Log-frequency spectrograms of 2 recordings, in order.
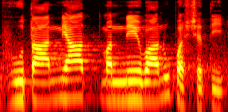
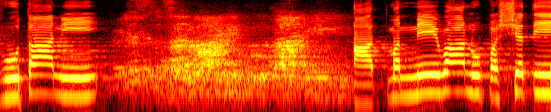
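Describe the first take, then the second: First: The words merge into one joined form. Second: The words are split and said apart. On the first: "इको अणची लग गया तो भूतान्यात्मन्यवानुपश्यति उच्चारण ऐसे होगा" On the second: "यदि तोड़ करके पढ़ेंगे उच्चारण की दृष्टि से आपको सरलता हो"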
